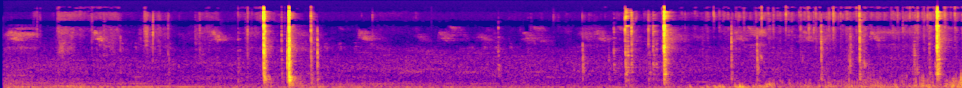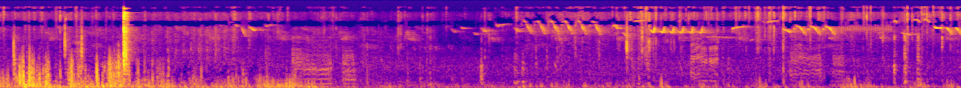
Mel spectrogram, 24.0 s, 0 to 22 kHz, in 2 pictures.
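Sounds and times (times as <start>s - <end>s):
small birds chirping: 0.0s - 24.0s
sharp clicks and knocks: 3.0s - 4.1s, 7.2s - 13.9s.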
